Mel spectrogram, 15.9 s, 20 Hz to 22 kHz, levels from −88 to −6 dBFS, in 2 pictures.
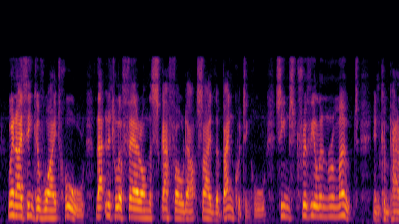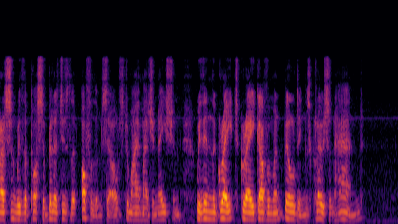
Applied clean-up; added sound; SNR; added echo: none; none; none; none.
